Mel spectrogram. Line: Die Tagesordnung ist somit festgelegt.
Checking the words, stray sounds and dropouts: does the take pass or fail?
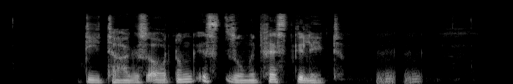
fail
